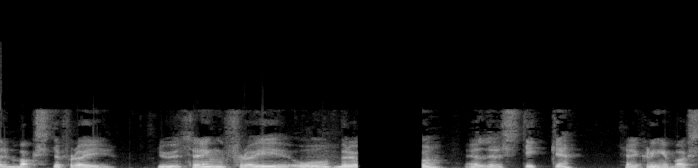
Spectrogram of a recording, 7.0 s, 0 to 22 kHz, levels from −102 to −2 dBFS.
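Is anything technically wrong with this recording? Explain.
Yes. From 3.57 to 4.22 s there is an audio dropout to silence: about 0.65 s of pure silence with no room tone, likely from a lost input link, unlike a gradual fade.

Noise suppressor cuts appear at 4.42–4.69 s and 5.36–5.56 s, where the suppressor mistook sound for noise and pulled it down by about 19 and 18 dB. Unlike the dropout, the sound is thinned rather than erased. This happens on a call path limited to 8 kHz.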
